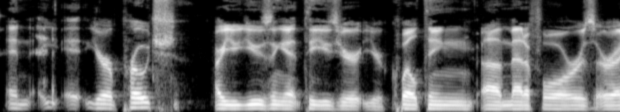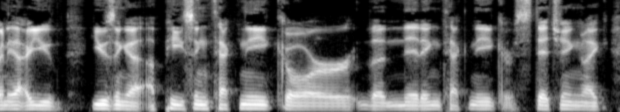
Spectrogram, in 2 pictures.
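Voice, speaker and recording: A man's voice: low-pitched, steady tone, measured pace, fairly bright tone, no echo, clean studio sound. A man interviewing a writer, rephrasing his questions as he goes.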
